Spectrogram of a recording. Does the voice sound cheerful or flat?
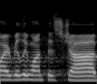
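flat. The voice sounds flat and unsmiling. The speaker calls it wrong. "as opposed to"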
